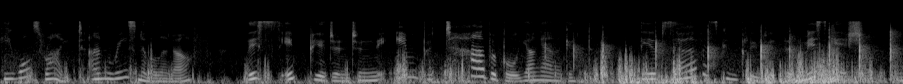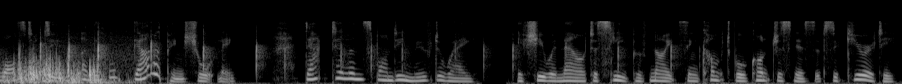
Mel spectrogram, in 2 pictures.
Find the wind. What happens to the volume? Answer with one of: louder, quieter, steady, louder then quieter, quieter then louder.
louder.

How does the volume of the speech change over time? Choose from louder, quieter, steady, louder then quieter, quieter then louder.
steady.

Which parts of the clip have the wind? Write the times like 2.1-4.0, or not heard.
0.0-10.5.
